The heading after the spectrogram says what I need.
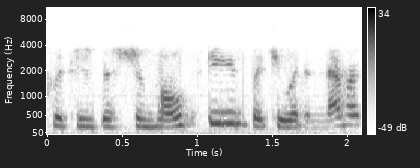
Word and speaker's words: Przewalski: you have the really tough horse name to pronounce, which is the Przewalski, but you would have never thought that's how you pronounce it.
